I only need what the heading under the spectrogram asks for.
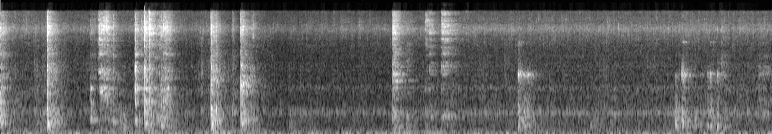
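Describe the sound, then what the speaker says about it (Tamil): Mushrooms being mixed into masala in a pot for mushroom biryani: scattered scraping and clinking of a spoon against the pot, with a faint sizzle under the stirring. "அந்த அரை கேஜி காளானை சேர்த்துக்குருவோம் இந்த மசாலாவோட மிக்ஸ் பண்ணுவோம்"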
